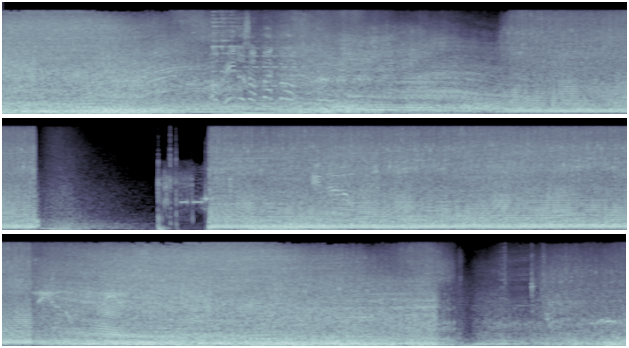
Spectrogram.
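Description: Propeller aircraft engines drone steadily.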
